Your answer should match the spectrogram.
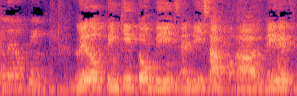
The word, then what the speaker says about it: Pinquito: Pinquito? Pinquito. Pinquito beans. Pinquito beans. Is that Pinquito? P-I-N? Is that Spanish sounding? P-I-N-Q-U-I-T-O? Pinquito. Pinquito. It will be like little pink. Little Pinquito beans.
